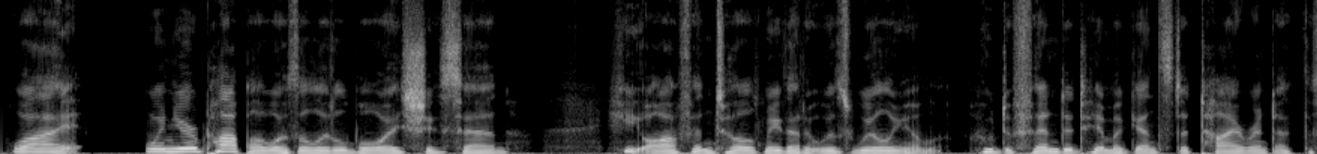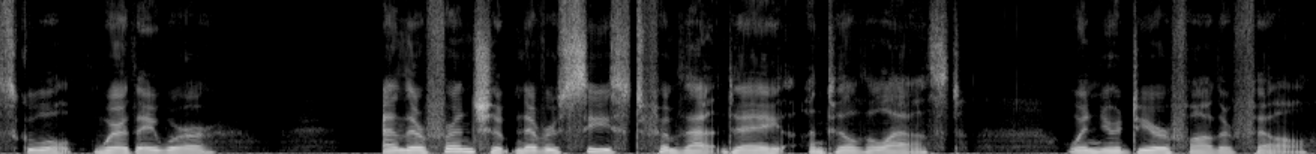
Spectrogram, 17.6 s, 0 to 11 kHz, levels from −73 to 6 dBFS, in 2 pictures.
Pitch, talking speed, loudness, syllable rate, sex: 165 Hz, 155 wpm, -17 LUFS, 4.3 syllables/s, female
